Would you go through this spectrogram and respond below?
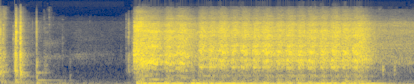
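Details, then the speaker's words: Honda Civic, first start after brake work: starter cranks the engine evenly and rapidly for two seconds but it never catches; not getting fuel, cap and rotor suspected; crank no start. "All right, so slight issue. Car cranks but doesn't start."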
